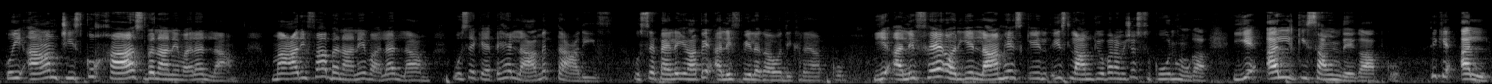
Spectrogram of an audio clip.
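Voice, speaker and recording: A woman teaching an Arabic lesson, reading words slowly and explaining them patiently with frequent checks on understanding. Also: fairly high pitch, lively intonation, bright, forceful tone, slight background noise. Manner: explains patiently, repeats words, often says "theek hai" to check understanding. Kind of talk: classroom lesson.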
